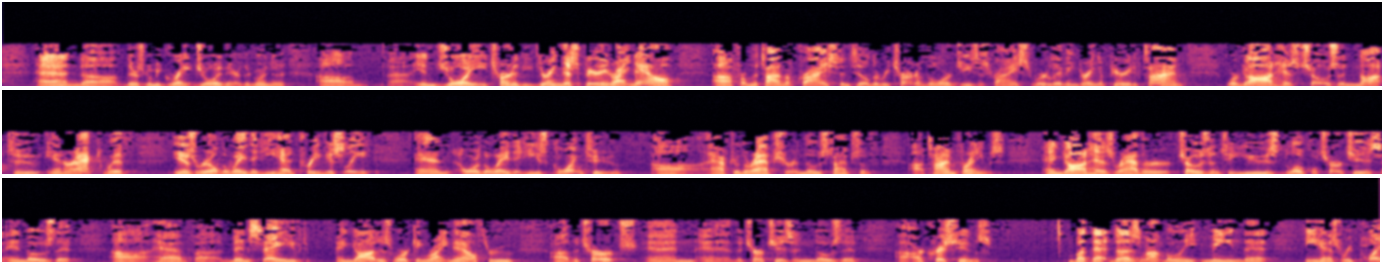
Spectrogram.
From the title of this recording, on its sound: Ketha Heights Baptist Church ~ Live Broadcast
